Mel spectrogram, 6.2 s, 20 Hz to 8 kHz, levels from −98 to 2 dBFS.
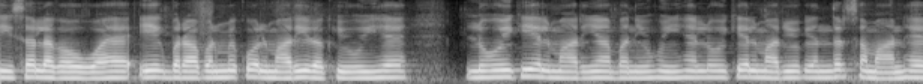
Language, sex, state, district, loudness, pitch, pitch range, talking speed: Hindi, female, Himachal Pradesh, Shimla, -15 LUFS, 185 Hz, 180-190 Hz, 245 wpm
